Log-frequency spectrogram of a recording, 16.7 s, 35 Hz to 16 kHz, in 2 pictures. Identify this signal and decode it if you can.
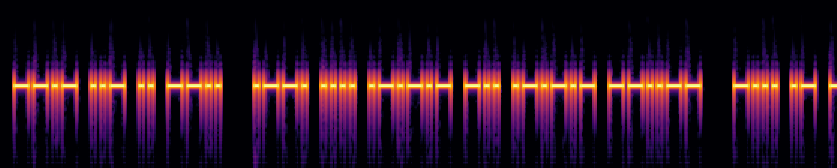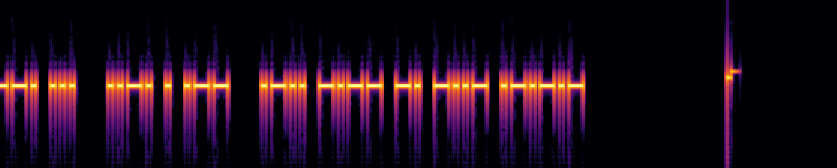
Morse code, heard as a keyed tone, about 25 wpm, 700 Hz. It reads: QUIZ PH.D., BAGS FEW LYNX.
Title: Pangram Challenge v2 - 25wpm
